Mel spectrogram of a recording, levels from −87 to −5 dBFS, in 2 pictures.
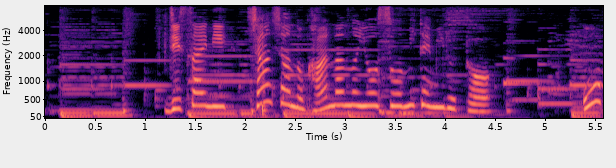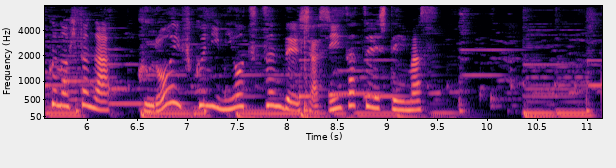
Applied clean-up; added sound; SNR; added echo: classical method log-MMSE.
